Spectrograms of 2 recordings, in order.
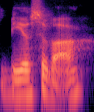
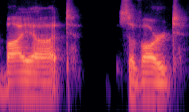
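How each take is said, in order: First: The final T sounds are left silent. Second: The final T sounds are clearly pronounced. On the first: The speaker calls it right. "The T's are both silent" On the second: The speaker calls it wrong. "so it's not Biot, Savart"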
